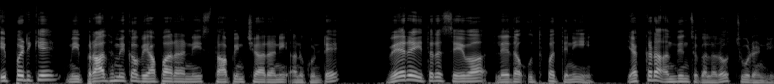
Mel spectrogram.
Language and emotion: Telugu, neutral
